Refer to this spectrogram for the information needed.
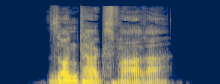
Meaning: Sunday driver (male or of unspecified gender)
- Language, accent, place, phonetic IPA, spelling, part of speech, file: German, Germany, Berlin, [ˈzɔntaːksˌfaːʁɐ], Sonntagsfahrer, noun, De-Sonntagsfahrer.ogg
